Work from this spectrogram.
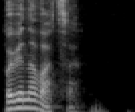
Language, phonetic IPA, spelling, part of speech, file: Russian, [pəvʲɪnɐˈvat͡sːə], повиноваться, verb, Ru-повиноваться.ogg
- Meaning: to obey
